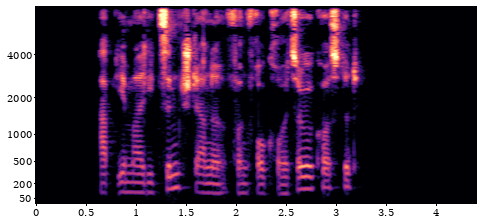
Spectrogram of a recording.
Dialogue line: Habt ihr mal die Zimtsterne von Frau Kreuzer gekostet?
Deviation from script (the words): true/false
false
